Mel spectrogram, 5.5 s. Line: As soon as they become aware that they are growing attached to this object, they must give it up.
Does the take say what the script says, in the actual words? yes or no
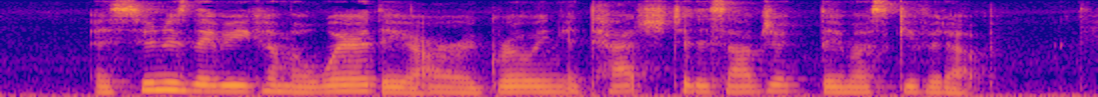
no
